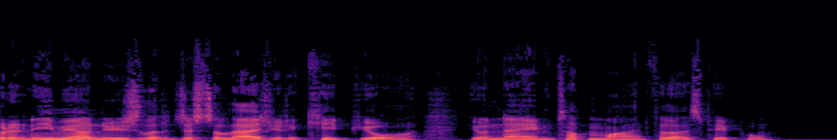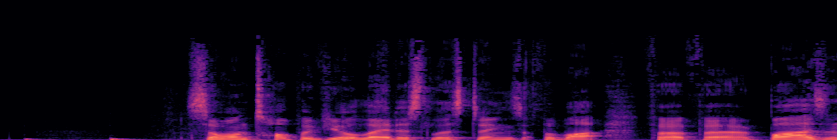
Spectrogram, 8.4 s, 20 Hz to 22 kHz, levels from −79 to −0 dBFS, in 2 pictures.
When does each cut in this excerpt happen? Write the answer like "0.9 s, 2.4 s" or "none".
6.8 s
